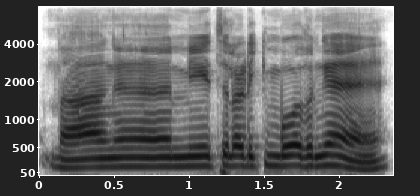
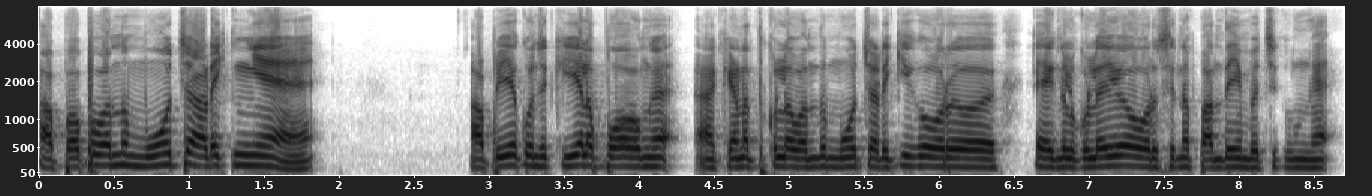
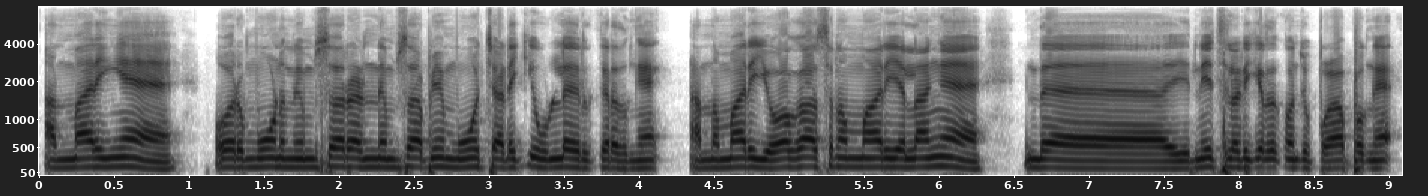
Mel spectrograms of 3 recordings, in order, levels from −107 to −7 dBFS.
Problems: none marked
